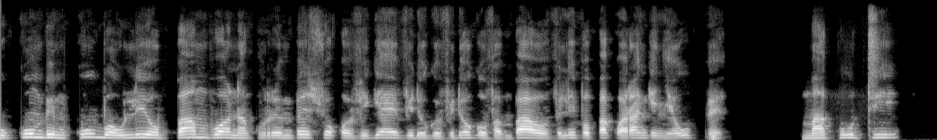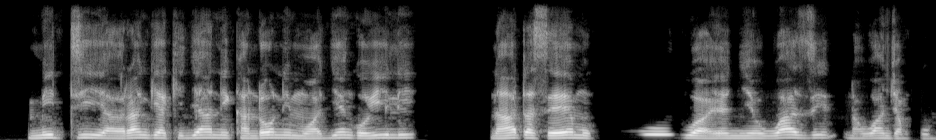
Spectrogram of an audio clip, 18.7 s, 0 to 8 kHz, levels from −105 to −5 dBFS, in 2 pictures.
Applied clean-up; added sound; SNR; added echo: neural mask model Resemble Enhance denoiser.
